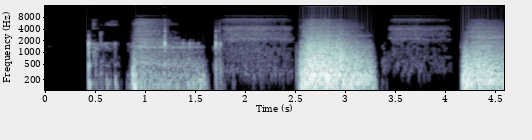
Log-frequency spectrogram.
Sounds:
Sigh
